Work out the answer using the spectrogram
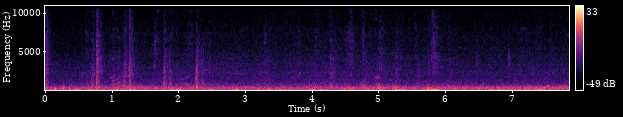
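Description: Kalinga Utkal Express passenger train running at speed, heard from a coach window: a steady low rumble of wheels on the track, with a few sharp clicks of wheels over rail joints in the first two or three seconds.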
